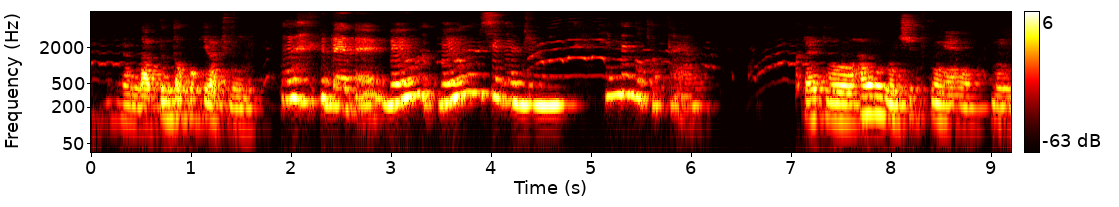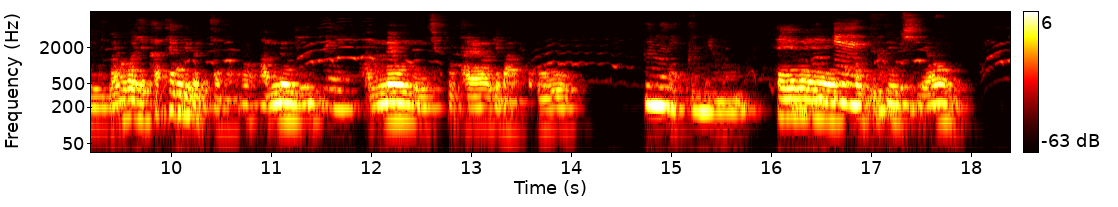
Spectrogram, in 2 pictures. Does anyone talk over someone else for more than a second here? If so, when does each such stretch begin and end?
16.2-17.4

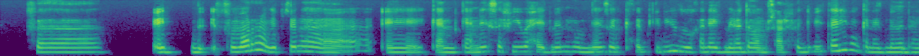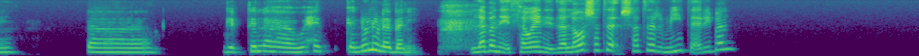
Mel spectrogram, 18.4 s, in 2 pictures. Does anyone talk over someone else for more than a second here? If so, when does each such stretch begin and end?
none

